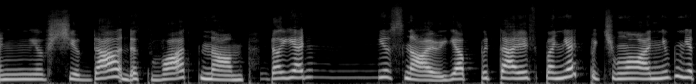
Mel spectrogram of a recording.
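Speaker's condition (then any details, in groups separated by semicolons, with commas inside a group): Cerebral palsy; no wheelchair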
